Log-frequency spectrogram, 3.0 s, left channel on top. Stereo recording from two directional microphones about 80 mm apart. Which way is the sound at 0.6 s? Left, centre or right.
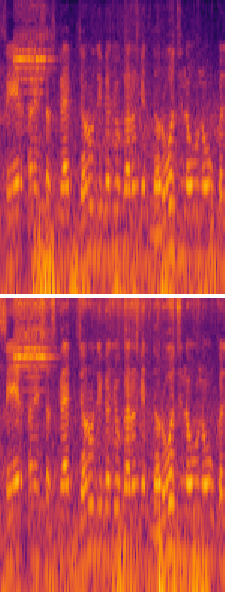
Right.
